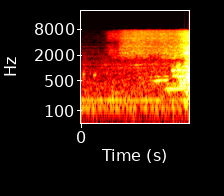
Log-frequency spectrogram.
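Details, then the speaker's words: Home mechanical ventilator of an adult user heard while she talks: a rising airy hiss over a low steady hum as it delivers a breath. "my name is that guy series my ventilator I think you were listening"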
